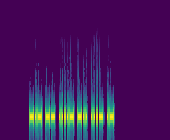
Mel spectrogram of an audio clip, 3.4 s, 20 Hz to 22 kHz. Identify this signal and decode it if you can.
Morse code, heard as a keyed tone, about 41 wpm, 700 Hz. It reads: KM4DVA
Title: USA Call Signs - 6 Characters - 45wpm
